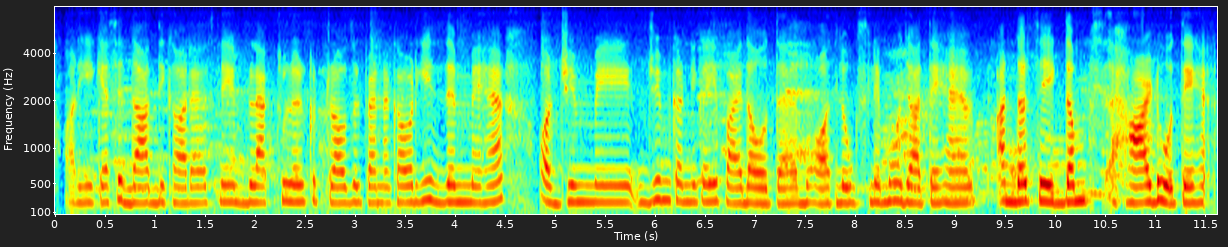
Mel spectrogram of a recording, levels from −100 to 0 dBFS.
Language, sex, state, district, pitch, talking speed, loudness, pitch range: Hindi, female, Bihar, Muzaffarpur, 235 Hz, 215 wpm, -17 LUFS, 225-245 Hz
